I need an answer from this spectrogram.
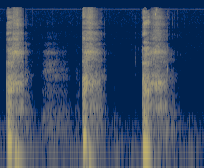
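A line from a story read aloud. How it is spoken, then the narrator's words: Repeated sighing. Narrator (German): seufzte einmal übers andere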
